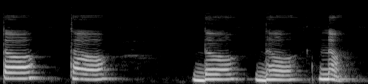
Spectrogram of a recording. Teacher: इनके उच्चारण करते समय हमारा जो दांत है वो स्पर्श होते हैं जीभ से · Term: तवर्ग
